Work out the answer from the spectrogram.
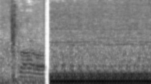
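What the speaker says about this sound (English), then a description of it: "Cold start's a little weak" A car engine cranks briefly on a cold start, cuts out, then catches and settles into a loud, steady idle close by.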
